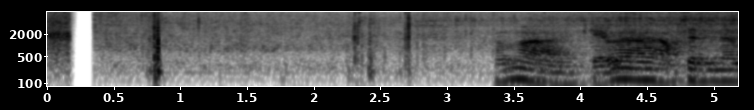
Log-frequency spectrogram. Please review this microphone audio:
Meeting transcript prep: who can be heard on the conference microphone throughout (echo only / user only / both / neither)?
user only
